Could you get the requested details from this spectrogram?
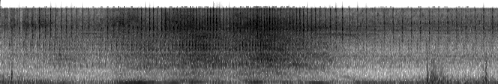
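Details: Audi Coupe after swapping NG engine for AAR engine, hard starting, stalls when driving; idle surges and stumbles with irregular knocks and dropped beats about three per second; rough idle, misfire, cause unknown.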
